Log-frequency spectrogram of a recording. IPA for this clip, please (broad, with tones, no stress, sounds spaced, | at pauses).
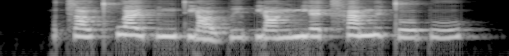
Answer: t͡s ɑ˧˥ ʊ̯ t̪ʰ w a˥˩ ɪ̯ p i˧˥ ŋ t̪ j ɑ̰˨˩ ʊ̯ p i˧˥ p j ɑ˧˥ ŋ m j ɛ˧˥ t͡sʰ ä˥ m y˥˩ t̪ o˧˥ ʊ̯ p u˧˥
